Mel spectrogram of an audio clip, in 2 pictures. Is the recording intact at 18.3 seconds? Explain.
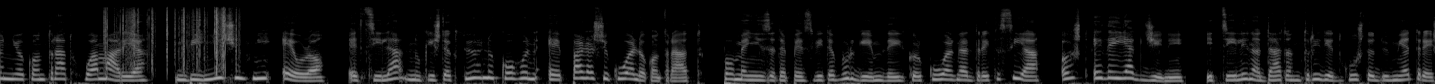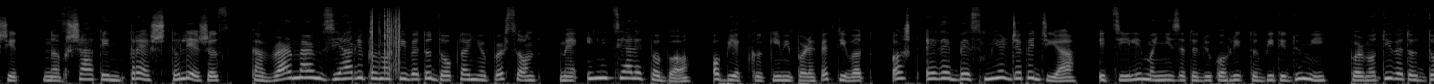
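No. From 18.04 to 18.41 s there is cable scratch noise, most likely from a worn cable, connector or control being moved so that its contact resistance fluctuated rapidly. Those fast resistance changes inject dense, irregular bursts of noise into the signal path. For that short stretch, a bit over a third of a second, a scratchy, rustling layer sits only a few decibels below the audio, audible over it.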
